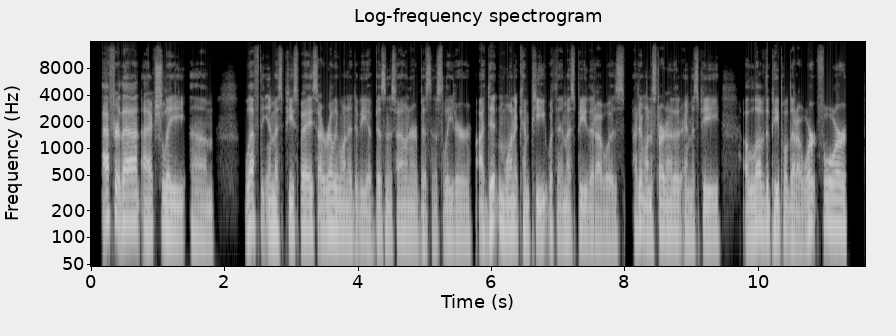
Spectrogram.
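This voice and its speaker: A man with a Tennessee accent speaks at a very fast pace and medium pitch in fairly even intonation, the sound dry and close with no echo on a very clean recording with a silent background. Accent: Southern US, Tennessee. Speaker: business owner, CEO. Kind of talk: interview.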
